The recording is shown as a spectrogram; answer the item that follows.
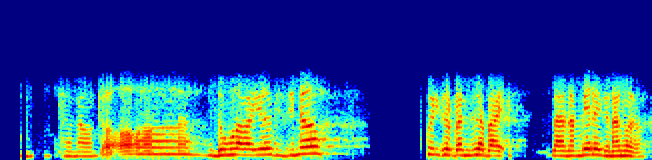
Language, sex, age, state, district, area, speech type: Bodo, female, 18-30, Assam, Kokrajhar, rural, conversation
